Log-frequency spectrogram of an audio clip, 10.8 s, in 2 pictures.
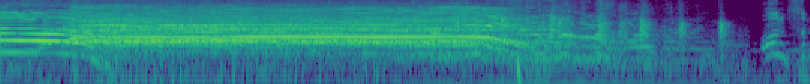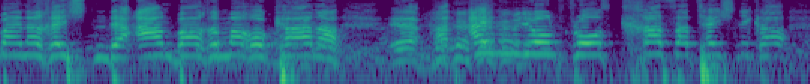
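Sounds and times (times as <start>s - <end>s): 
crowd cheering: 0.0s - 4.8s
scattered sharp claps and whoops: 0.4s - 4.9s
speech: 6.4s - 10.8s
laughter: 8.0s - 9.0s.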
